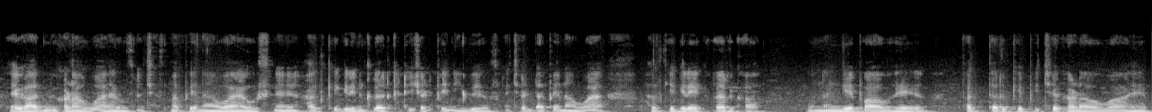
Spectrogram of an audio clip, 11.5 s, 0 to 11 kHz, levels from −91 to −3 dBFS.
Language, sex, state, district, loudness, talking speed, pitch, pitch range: Hindi, male, Chhattisgarh, Raigarh, -19 LUFS, 180 wpm, 100 Hz, 95-100 Hz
